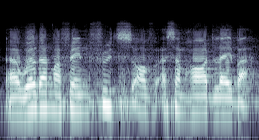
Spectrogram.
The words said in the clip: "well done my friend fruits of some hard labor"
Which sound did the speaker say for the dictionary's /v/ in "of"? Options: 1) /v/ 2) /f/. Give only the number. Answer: 1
